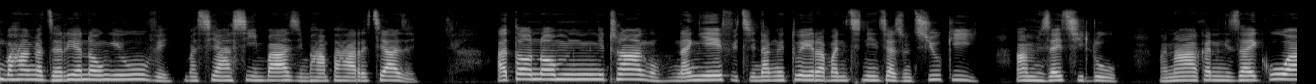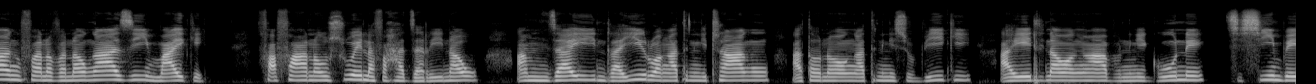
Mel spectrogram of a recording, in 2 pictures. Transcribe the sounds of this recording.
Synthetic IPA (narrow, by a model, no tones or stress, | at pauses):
mbaɦaŋad͡ʒaɾianawŋiuvembat͡siasimbazimbaɦampaɦaɾat͡siazi | at̪awnominŋiʈ͡ʂaŋunaŋiefit͡sinaŋit̪ueɾamanit͡sininit͡siazunt͡siuki | aminzajt͡silu | manakaniŋizajkuaŋifanovanawŋazimajkʲi | fafanawsuelafaɦad͡zaɾinaw | aminizajnraiɾuaŋat̪iniŋiʈ͡ʂaŋu | a̰t̪awnawaŋat̪iniŋisubiki | aelinawaŋabiniŋiɡune | t͡sisimbe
